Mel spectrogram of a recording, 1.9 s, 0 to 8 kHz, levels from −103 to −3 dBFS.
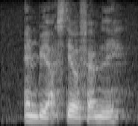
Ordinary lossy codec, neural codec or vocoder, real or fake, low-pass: none; codec, 16 kHz, 16 kbps, FreqCodec, larger model; fake; none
